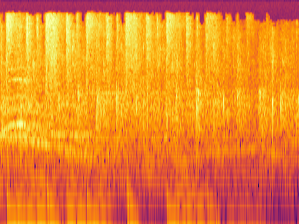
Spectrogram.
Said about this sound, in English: So everybody stand up. Let's get a good big round of applause going for all of our couples first this morning.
